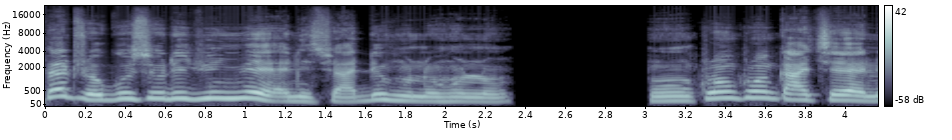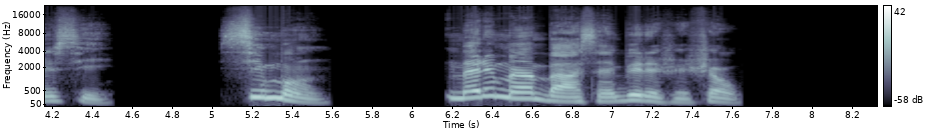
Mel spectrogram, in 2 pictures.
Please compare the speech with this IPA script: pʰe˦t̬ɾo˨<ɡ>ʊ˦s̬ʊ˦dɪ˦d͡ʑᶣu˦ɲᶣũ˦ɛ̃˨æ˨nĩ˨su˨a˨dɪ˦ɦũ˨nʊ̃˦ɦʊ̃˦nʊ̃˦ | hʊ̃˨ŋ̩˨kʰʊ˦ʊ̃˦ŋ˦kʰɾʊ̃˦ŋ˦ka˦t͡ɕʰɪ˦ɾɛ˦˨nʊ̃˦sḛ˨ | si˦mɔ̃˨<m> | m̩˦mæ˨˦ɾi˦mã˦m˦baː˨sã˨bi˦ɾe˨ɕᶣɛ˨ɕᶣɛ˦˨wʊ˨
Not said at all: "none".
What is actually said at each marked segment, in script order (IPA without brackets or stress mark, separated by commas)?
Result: ɡ, n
